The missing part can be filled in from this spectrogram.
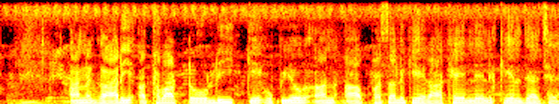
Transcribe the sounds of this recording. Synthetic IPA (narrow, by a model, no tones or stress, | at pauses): ənɡaːɾiʔət̪ʰəʋaʈolikeʔupjoːɡənapʰəsəlkeɾakʰeleːlkeːld͡ʒaɛt͡ʃʰɛ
